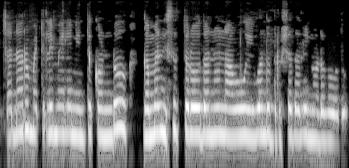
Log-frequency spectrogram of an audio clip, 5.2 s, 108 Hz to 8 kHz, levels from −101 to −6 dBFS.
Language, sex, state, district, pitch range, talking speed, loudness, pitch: Kannada, female, Karnataka, Gulbarga, 245-260 Hz, 115 wpm, -16 LUFS, 255 Hz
